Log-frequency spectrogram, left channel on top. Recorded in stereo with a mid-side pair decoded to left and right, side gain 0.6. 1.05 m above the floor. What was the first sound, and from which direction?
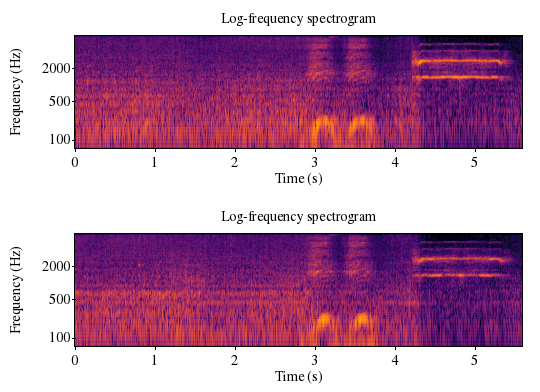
A phone buzzing, 10° left.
